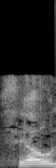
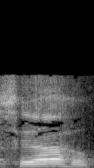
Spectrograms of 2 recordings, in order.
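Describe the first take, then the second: First: The final h sound is dropped. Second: The final h sound is clearly pronounced. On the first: The speaker calls it wrong. "ਨਹੀਂ ਕਹਿਣਾ" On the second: The speaker calls it right. "ਹਾਹਾ ਵੀ ਬੋਲਣਾ"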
